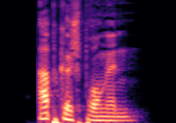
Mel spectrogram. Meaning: past participle of abspringen
- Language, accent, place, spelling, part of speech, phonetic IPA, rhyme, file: German, Germany, Berlin, abgesprungen, verb, [ˈapɡəˌʃpʁʊŋən], -apɡəʃpʁʊŋən, De-abgesprungen.ogg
